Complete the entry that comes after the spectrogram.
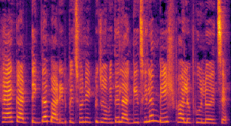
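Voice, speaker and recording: A woman's voice: very high-pitched, fairly even intonation, quick pace. A woman voicing earnest, hopeful young flower-selling sisters in a moral-story cartoon, speaking politely.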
